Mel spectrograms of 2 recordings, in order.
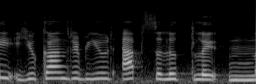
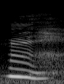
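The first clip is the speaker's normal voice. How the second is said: heavy sigh; 9 semitones higher than usual. Acted. Alone after muse leaves.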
